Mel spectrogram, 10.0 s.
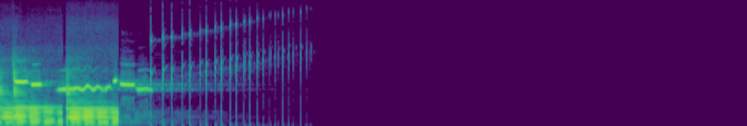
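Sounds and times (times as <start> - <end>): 
whistling: 0.2 - 2.6.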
